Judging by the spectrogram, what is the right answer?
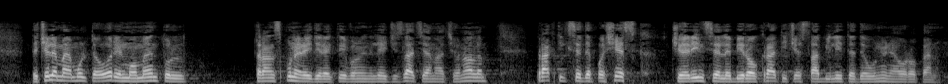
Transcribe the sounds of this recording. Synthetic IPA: d̪̥e̞t͡ʃe̞le̞majmult̪e̞o̞ɾʲɨnmo̞me̞nt̪ul | t̪ɾanspune̞ɾejd̪iɾe̞k̚t̪iveɨnle̞d͡ʒislat̪sianat̪sio̞naləpɾakt̪ikse̞d̪e̞pəʃe̞sk | t͡ʃe̞ɾint̪se̞le̞biɾo̞kɾat̪it͡ʃe̞st̪abilit̪e̞d̪e̞uniuneaeuɾo̞peanə

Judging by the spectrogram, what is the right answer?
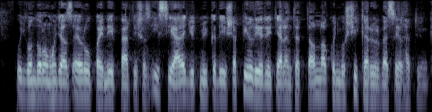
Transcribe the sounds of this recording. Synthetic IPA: uːɟɡo̞nd̪o̞lo̞mho̞ɟɒzɛuɾoːpɒjineːpːaːrt̪eːʃɒziːsiaːɾɛɟːyt̪myːkød̪eːʃɛpilːiːɾeːt̪jɛlɛnt̪ɛt̪ːɛɒnːɒkho̞ɟmo̞ʃt̪ʃikɛɾylbɛseːlɦɛt̪yŋk

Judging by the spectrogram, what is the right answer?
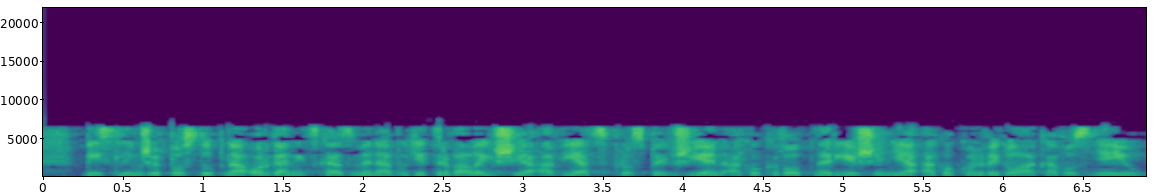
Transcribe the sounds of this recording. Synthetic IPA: misliːmʒɛpɔst̪upnaːʔɔɾɡanit͡skaːzmɛnabuɟɛt̪r̩ʋalɛjʃɪaʔaʋɪat͡sfpɾɔspɛɣʒɪɛnakɔkʋɔːt̪nɛːɾɪɛʃɛɲɪaʔakɔkɔʎʋɛɡlaːkaʋɔzɲɛjuː

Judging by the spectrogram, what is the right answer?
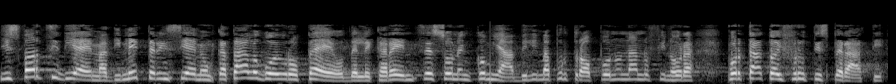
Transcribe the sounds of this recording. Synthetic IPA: ʎisfɔrt̪sid̪iɛːmad̪imet̪ːeɾeinsjɛːmeuŋkat̪aːloɡoewɾopɛːod̪elːekaɾɛnt̪sesoːnoiŋkomjaːbilimapːurt̪ɾɔpːononanːofinoːɾaport̪aːt̪oajfɾut̪ːispeɾaːt̪i

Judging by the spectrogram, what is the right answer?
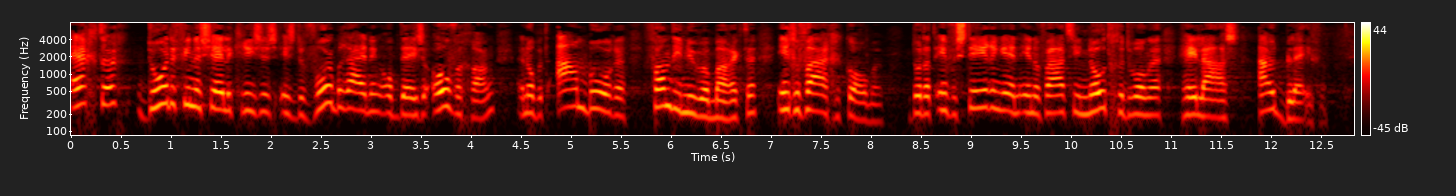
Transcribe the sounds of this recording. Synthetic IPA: ɛχtəɹdʊːɹdəfinɑnʃejləkrizɪsɪzdəvʊːɹbərɛjdɪŋɔb̚dejzəʔowvəɹχɑŋ | ɛnɔpɦətaːmbʊːrə | v̥ɑndinyʋəmɑrk̚təɪnχəvaːɹχəkowmən | dʊːɹdɑtɪnvɛstɪːrɪŋəɛnɪnovaːtsinowtχədʋɔŋəɦejlaːs | œɥd̚blejvən

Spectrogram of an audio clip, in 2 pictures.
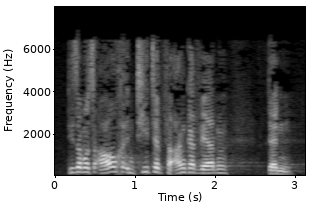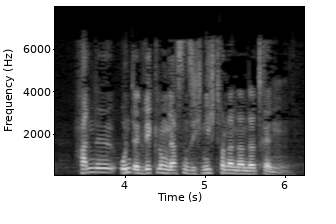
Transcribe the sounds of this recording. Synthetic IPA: d̥iːzɐmʊsaʊxɪntʰiːtɪpfɛɐʔaŋkɐtv̥eːɐdn̩ | d̥ɛn | handl̩ʊntɛntv̥ɪklʊŋlasn̩zɪçnɪçtfɔnaɪnandɐtʁ̥ɛnən

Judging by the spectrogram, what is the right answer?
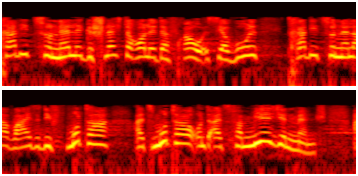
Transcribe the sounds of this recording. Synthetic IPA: ʁ̥adit͡sjonɛləɡəʃlɛçtɐʁɔlədeːɐfʁ̥aʊɪstjaːvoːl | tʁ̥adit͡sjonɛlɐvaɪzədiːmʊtɐ | ʔalsmʊtɐʊntalsfamiːljənmɛnʃʔ

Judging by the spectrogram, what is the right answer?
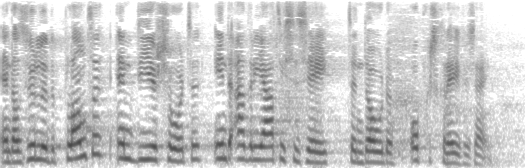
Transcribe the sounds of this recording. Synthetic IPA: ʔɛndɑnzɵləndəplɑntəɛnədiːɹsʊːɹtənɪndəʔaːdriaːtisəzejtɛndowdəʔɔpχəsχrejvənzɛjn

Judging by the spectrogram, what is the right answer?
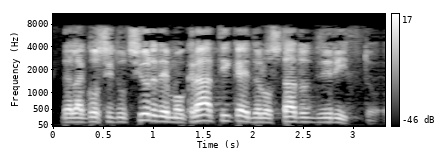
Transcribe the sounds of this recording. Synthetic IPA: d̪elːakost̪it̪ut̪sːjɔːnɪd̪ɛmokɾaːt̪ikaed̪ːɛlːʊst̪aːt̪ʊd̪id̪iɾit̪ːʊ

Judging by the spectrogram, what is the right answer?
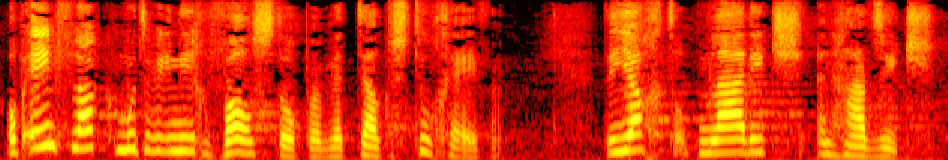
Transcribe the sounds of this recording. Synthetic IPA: ɔpejnvlɑkmutənʋəɪniχəvɑlˠstɔpənmɛtɛlˠkəstuχḛjvə̰n | d̥əjɑχtɔpmlaːdit͡ʃɛnɦaːtzit͡ʃ

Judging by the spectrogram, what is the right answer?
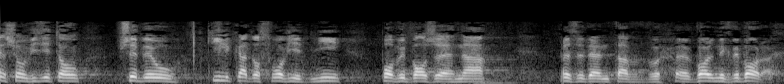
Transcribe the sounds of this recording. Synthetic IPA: ɛɾfʂɔ̃w̃vʲizɘt̪ɔ̃w̃pʂɘbɘwkʲilkad̪ɔswɔvʲjɛd̪ɲi | pɔvɘbɔʐɛna | pɾɛzɘd̪ɛnt̪avːɔlnɘɣvɘbɔɾa̰x

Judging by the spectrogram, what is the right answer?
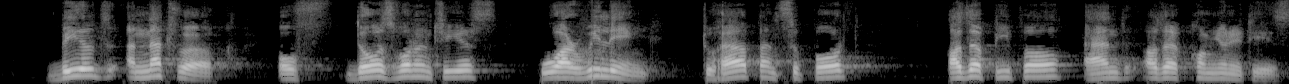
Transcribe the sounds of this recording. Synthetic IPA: bɪldənɛtʰwə˞k | ɔv | d̪oːzvɔlɔ̃nt̪ʰiɹz̥ | huaɹwɪlɪ̃ŋ | tuhɛlpɛ̃ndsupoɹt | ʌðə˞piːpəlɛ̃ndʌðəɹkʰɔ̃mjunɪtḭz̥

